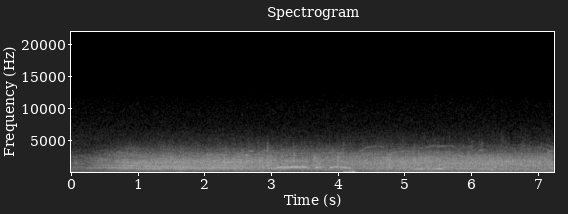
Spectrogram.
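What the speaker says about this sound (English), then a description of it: "The fans applaud a nice catch by somebody in the loge seats." Baseball fans at a Mets–Astros game applaud a catch in the loge seats, a steady crowd roar of clapping and cheering filling the stadium, with a broadcast voice faintly underneath.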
